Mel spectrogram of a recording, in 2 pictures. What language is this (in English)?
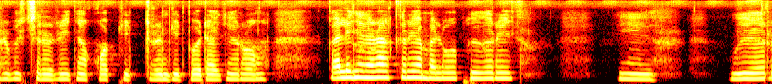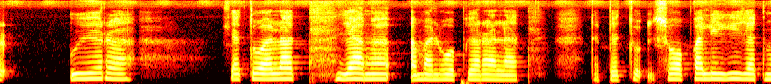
Kairak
